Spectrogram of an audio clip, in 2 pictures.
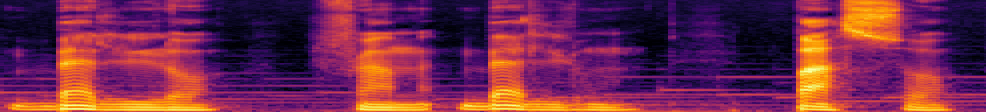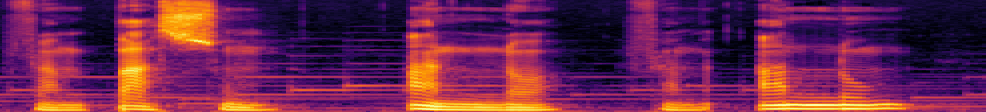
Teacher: Italian retains from Latin geminated consonants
